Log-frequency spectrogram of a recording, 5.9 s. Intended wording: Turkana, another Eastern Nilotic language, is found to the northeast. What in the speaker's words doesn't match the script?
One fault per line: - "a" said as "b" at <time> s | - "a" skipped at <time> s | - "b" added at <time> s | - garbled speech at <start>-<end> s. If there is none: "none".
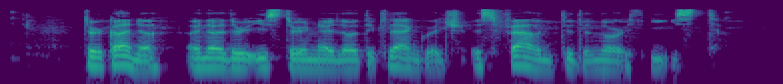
none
